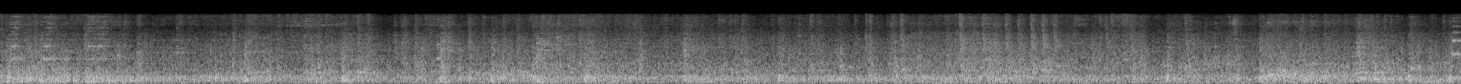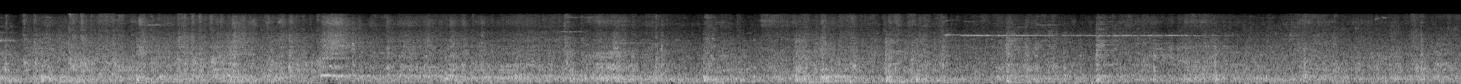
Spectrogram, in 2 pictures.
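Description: Freight train of tank cars and boxcars rolling past, its steel wheels clacking over the rail joints in a steady rumble with many short knocks. Brief high-pitched wheel squeals come now and then, and a longer thin squeal lasts about two seconds near the end.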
